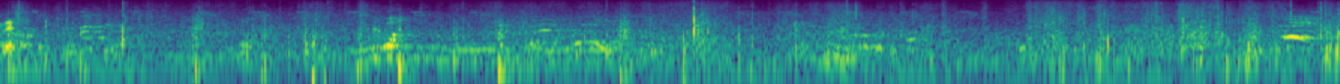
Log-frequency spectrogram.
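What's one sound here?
A basketball bounces on hard asphalt outdoors.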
